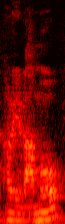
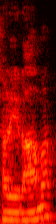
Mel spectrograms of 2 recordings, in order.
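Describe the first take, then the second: First: The last word ends with an 'oh' vowel. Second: The last word ends with an 'ah' vowel. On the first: The speaker calls it wrong. "not Hare Ramo" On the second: The speaker calls it right. "it's Hare Rama"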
